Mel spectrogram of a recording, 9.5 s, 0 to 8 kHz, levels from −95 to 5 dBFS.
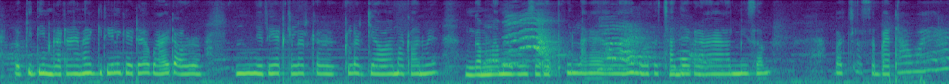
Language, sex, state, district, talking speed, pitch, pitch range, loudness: Hindi, female, Bihar, Saharsa, 220 wpm, 270 Hz, 260-280 Hz, -25 LUFS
